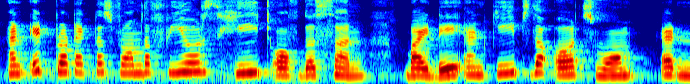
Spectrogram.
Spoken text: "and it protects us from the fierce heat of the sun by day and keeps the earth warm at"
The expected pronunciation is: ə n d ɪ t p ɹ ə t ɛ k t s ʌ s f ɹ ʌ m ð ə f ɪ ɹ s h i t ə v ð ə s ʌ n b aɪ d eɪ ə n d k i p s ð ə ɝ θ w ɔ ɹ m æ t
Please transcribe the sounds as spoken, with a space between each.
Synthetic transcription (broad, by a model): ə n d ɪ t p ɹ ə t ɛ k t ʌ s f ɹ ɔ m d ə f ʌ ɹ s h i t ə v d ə s ʌ n b aɪ d eɪ ə n d k i p s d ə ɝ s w ɔ ɹ m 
